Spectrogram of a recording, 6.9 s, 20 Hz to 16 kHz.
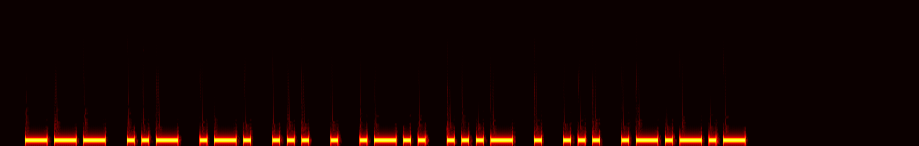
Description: Morse code, heard as a keyed tone, about 22 wpm, 700 Hz. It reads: OURSELVES.
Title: Sentences from Top 1600 Words 22wpm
